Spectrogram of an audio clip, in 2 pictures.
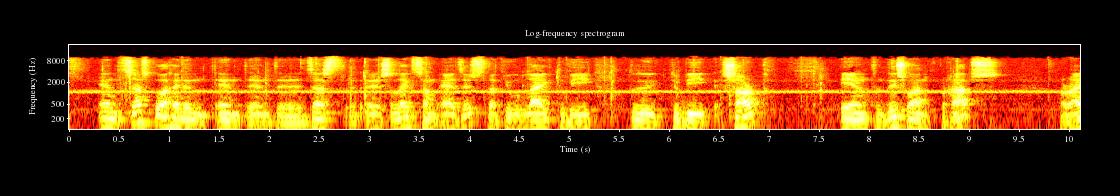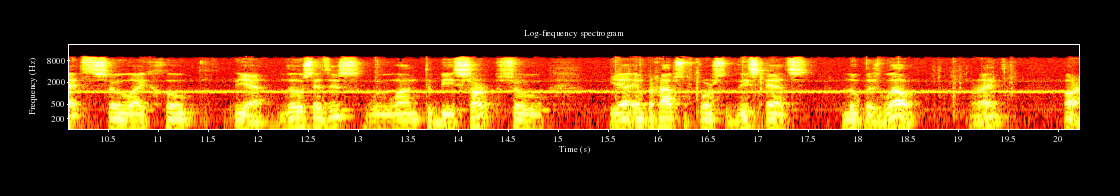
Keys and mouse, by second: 0.7 middle click, 2.0-4.2 middle drag, 5.4-9.9 middle drag, 10.2-11.4 middle drag, 12.9-17.8 middle drag, 17.8-19.2 right drag, 19.2 z, 19.6 middle click, 19.9-20.2 middle drag.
